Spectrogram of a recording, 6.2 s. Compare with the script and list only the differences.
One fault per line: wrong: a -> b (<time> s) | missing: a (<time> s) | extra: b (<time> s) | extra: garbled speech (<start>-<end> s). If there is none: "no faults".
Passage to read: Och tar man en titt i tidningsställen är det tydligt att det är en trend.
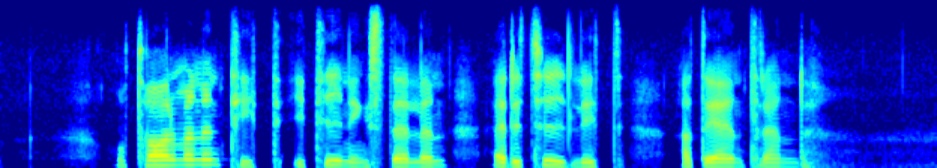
no faults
